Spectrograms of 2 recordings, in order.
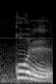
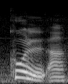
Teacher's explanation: makhrajnya huruf qaf ya, makhrajnya di pangkal lidah qa ya, jangan kul jadi kaf.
